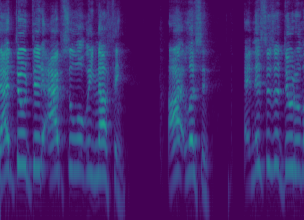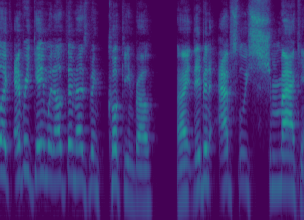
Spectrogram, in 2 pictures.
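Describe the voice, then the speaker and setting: A man's raised, projected voice, high in pitch, bright and sharp in tone, at a fairly quick pace. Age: 20s. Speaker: sports betting streamer. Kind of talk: sales pitch; livestream chat with viewers. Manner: casual, many filler words.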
